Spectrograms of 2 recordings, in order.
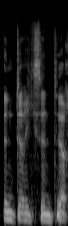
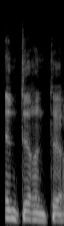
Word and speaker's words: Hunter x Hunter: Mais normalement, c'est pas Hunter x Hunter, c'est Hunter Hunter parce que nous a dit dernièrement que c'était la bonne euh, la bonne prononciation.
